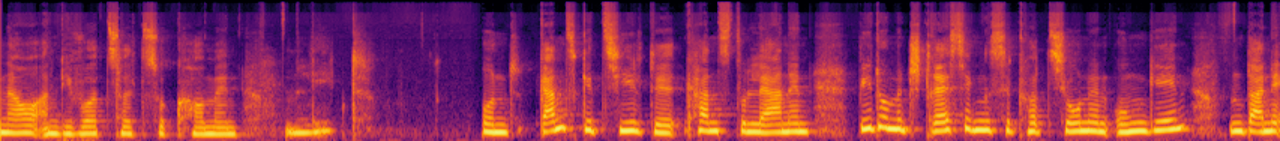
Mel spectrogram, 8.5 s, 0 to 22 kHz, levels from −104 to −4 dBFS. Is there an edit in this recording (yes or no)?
yes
